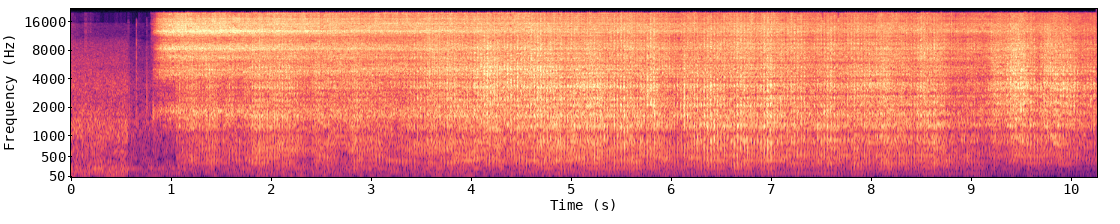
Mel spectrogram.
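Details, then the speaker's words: 2000 W continuous-wave laser cleaner on heavily scaled rusty 1985 Toyota 4Runner frame at 30 Hz, most aggressive setting: harsh steady hissing crackle with fast rapid buzz; would etch many surfaces but suits heavy rust. "can hear the difference in the sound of the laser with the 30 Hz frequency setting. This is the most aggressive and would leave etch marks in a lot of surfaces."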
